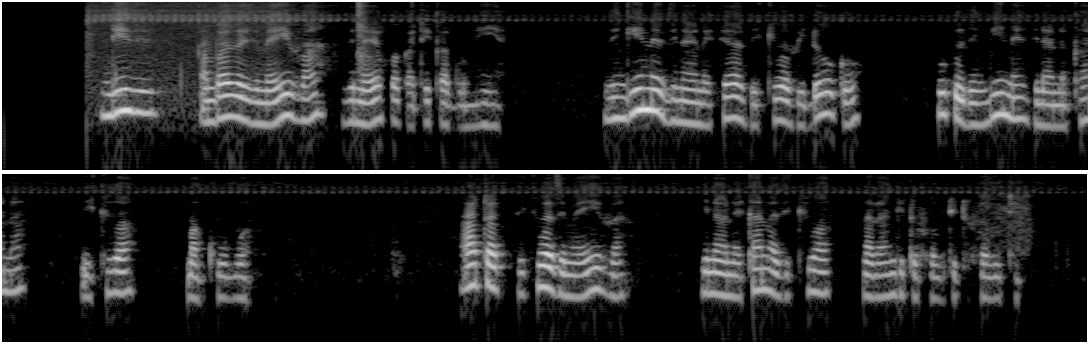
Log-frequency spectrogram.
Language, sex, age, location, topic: Swahili, female, 36-49, Kisumu, finance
